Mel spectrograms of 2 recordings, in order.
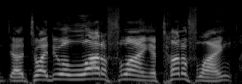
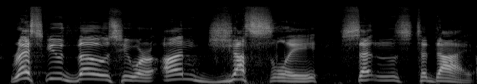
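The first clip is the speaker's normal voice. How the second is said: slow reading; 2 semitones lower, much slower than usual. Shown as a demonstration. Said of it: "reads scripture slowly".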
